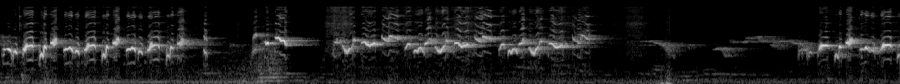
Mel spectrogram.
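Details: Sooty-headed bulbul singing vigorously, used to provoke other bulbuls into singing: rapid bursts of bubbly, chattering notes, rising and falling, in phrases of about two seconds broken by short pauses, then resuming loudly at the end.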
